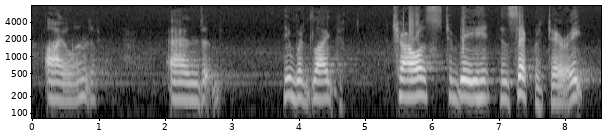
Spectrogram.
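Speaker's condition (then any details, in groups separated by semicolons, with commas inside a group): Essential tremor; more than half of life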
